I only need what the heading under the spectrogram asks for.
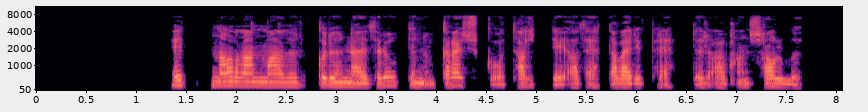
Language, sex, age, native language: Icelandic, female, 70-79, Icelandic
